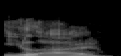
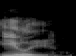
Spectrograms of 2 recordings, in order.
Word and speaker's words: Ely: Flour going to Eli. Or is that, sorry, Ely. I've pronounced this Eli forever, and it is incorrect. It's Ely.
